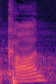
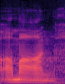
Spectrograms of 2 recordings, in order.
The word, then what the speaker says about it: Amen: Daniel Kahn? No, Ammann. Ammann, no, nothing. Oh, you not heard of it? Okay. Ammann, Dr. Ammann. Okay, so I said it wrong.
